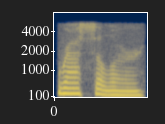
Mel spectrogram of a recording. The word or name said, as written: rustler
